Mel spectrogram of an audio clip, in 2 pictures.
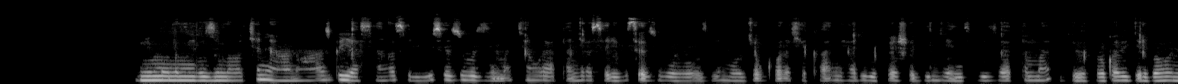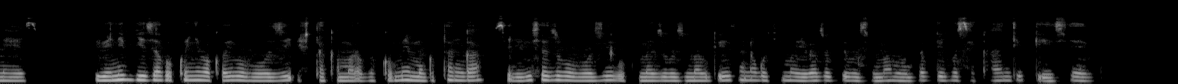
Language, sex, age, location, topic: Kinyarwanda, female, 18-24, Kigali, health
